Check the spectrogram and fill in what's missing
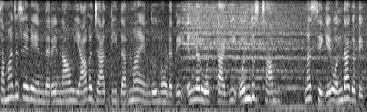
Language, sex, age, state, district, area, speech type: Kannada, female, 18-30, Karnataka, Shimoga, rural, spontaneous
